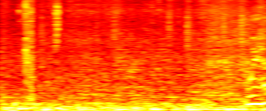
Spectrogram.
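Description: Steady low rumble of a car running, with a couple of sharp clicks a fraction of a second in.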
